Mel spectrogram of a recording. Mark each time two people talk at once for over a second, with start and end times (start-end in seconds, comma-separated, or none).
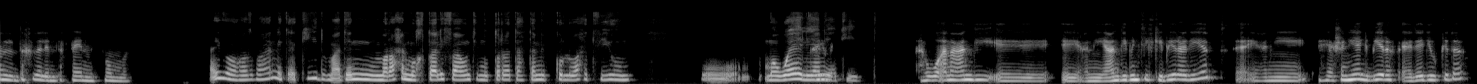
none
